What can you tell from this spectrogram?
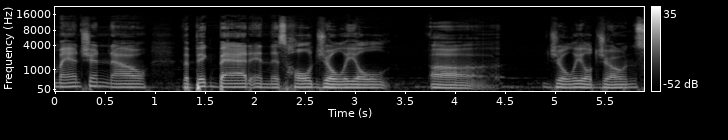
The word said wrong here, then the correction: Joelle Jones: story, I don't know if I'm saying her name right, Joelle Jones. – I think it's Joelle Jones.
